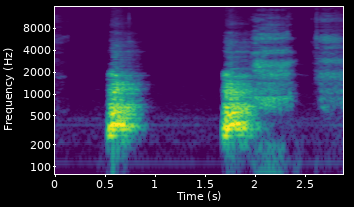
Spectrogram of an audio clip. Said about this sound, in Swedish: Nåväl, jag ska försöka prata över honom. Han brukar inte skälla så himla länge om inte det är någon som kommer. Så jag tror han är tyst nu.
